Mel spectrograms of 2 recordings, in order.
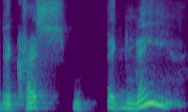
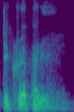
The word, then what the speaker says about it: de Crespigny: And Richard de Crespigny will be talking about his life in the RAAF, plus flying the A380 when the engine exploded, that fairly major incident. How do you pronounce it? De Crespigny.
